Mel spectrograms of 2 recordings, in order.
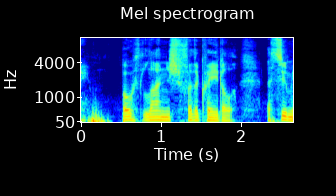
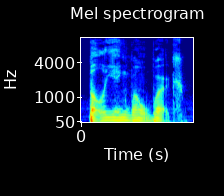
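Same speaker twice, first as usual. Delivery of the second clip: mildly spiteful. Acted. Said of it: "in a spiteful ma".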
